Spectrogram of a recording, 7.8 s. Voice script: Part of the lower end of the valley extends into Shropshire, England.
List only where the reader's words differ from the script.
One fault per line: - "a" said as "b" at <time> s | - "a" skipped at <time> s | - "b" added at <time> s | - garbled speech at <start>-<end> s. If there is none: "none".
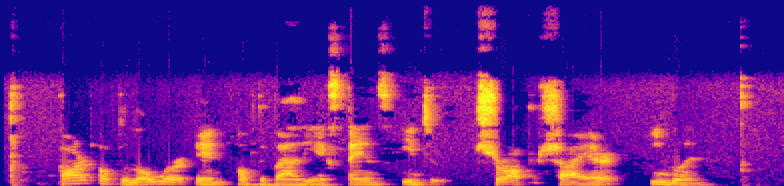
none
